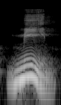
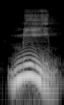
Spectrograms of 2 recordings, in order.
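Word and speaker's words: ميم: মিম। হরফটির নাম কি? মিম। মিম হরফটি উচ্চারণের ক্ষেত্রে অবশ্যই বারিক হবে, পাতলা হবে এবং তিন আলিফ টেনে উচ্চারণ করতে হবে। আমার সাথে আরেকবার চেষ্টা করুন। মিম আবার বলুন মিম হরফটির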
